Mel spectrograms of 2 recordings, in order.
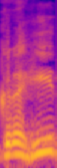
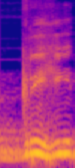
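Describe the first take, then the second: First: The first syllable sounds like 'gra'. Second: The first syllable sounds like 'gri'. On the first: The speaker calls it wrong. "ग्रहित नहीं होता है" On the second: The speaker calls it right. "री की मात्रा होती है"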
